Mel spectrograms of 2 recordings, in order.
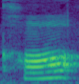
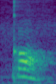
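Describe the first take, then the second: First: The first consonant is plain, like a single g. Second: The first consonant is tense, like a double g. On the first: "one G. ... This is a proper way" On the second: "Korean people pronounce it as if it's double G"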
